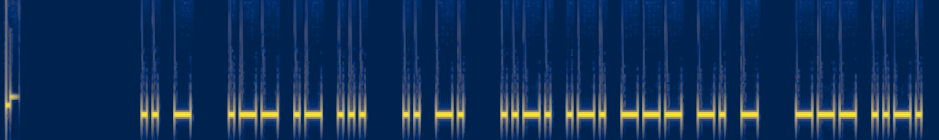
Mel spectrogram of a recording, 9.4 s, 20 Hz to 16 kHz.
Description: Morse code, heard as a keyed tone, about 22 wpm, 700 Hz. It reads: IT WAS IN FRONT OF
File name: practice / 22wpm / Sentences with 4-Word Phrases - 22wpm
